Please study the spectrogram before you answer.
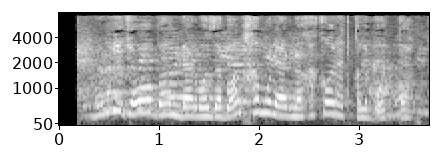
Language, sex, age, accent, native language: Uzbek, female, under 19, Toshkent viloyati, Uzbek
